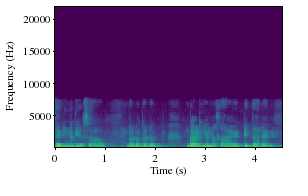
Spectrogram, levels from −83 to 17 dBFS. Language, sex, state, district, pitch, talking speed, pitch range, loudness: Kannada, male, Karnataka, Gulbarga, 130 Hz, 105 wpm, 125-135 Hz, -18 LUFS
